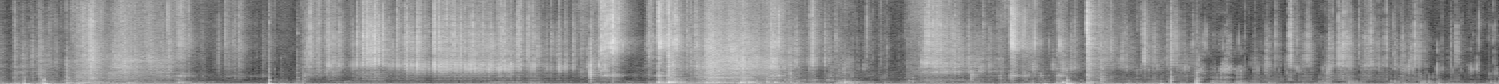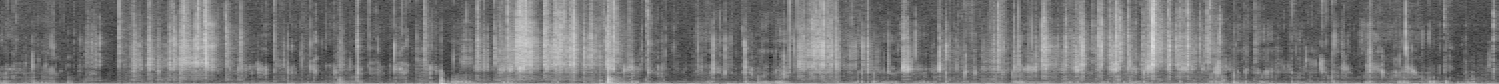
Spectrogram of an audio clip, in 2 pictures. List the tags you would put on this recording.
Sound effects > Animals
bowl cat chew dry eating food into purring Serving

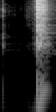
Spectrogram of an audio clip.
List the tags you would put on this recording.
Sound effects > Objects / House appliances
Bracket Light Spring Tone

